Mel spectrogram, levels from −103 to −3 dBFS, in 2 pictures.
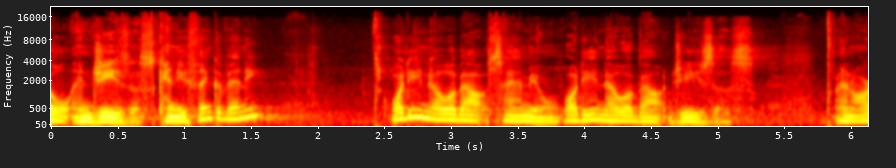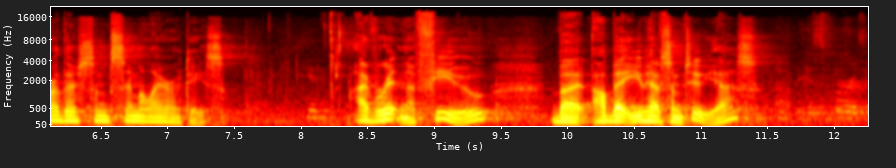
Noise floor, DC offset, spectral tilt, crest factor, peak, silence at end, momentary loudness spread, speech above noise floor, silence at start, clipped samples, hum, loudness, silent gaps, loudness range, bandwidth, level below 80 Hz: -58 dBFS; under 0.1%; -6.5 dB/octave; 22 dB; -6 dBFS; 0.05 s; 17 LU; 31 dB; 0 s; under 0.1%; none; -28 LUFS; none; 5 LU; 19 kHz; -58 dBFS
